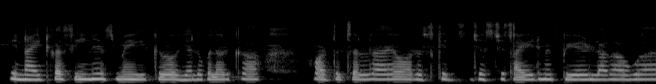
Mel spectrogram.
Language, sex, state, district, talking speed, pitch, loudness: Hindi, female, Bihar, East Champaran, 220 wpm, 225 Hz, -34 LUFS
